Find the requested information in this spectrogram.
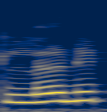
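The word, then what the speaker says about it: learned: describing word ठीक है we pronounce it एज लर्नेट to rhyme with क्रिएटेडटेड अब हम जो लर्नेट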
